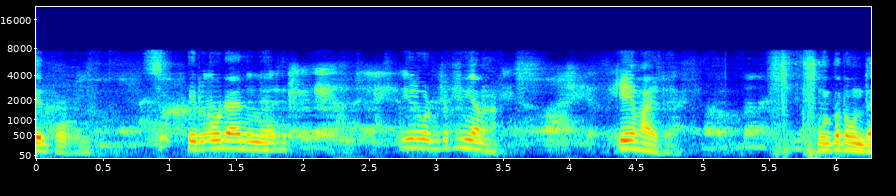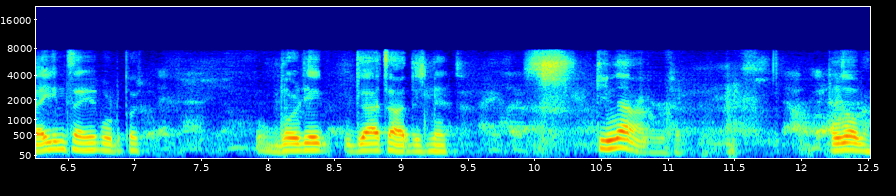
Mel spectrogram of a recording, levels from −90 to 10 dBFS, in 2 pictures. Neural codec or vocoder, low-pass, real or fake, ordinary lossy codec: codec, 16 kHz, 0.8 kbps, ZipCodec; none; fake; none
